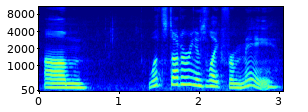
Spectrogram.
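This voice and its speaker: Halting young woman with a slight stutter. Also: lowish voice, expressive. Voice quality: occasional stutter. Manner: halting, broken-up phrases with pauses. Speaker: person sharing experience of stuttering in a video. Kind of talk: personal confessional talk. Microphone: cell phone. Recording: noisy cell phone recording.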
